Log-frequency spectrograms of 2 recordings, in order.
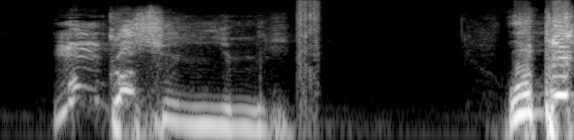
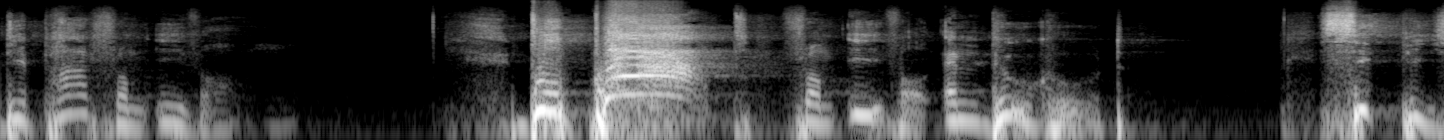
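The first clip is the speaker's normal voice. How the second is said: impassioned preaching; 6 dB louder than usual. Acted. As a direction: plead the command. Crying out the verse.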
